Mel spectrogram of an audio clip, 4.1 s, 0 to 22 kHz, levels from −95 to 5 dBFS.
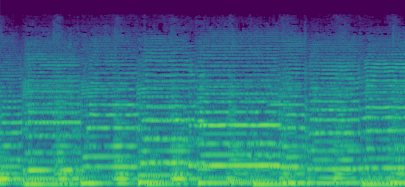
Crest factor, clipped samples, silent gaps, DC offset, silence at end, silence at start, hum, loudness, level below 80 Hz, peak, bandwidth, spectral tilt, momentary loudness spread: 12 dB; under 0.1%; none; under 0.1%; 0 s; 0 s; none; -16 LUFS; -24 dBFS; -2 dBFS; 11.5 kHz; -6.5 dB/octave; 4 LU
